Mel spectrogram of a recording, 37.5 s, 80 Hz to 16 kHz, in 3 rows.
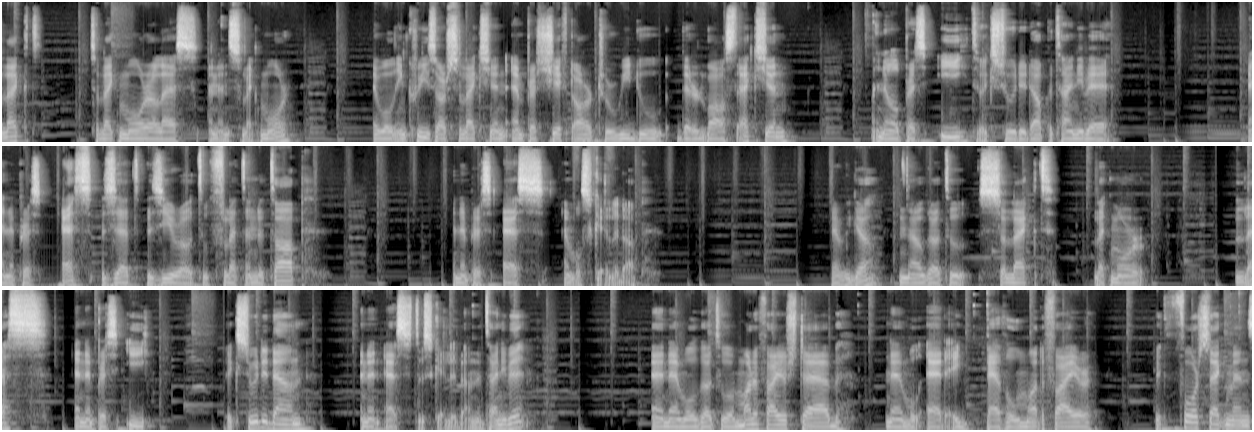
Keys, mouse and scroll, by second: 5.8 shift+r, 8.0 middle click, 9.0 e, 13.0 s, 15.5-17.2 middle drag, 17.2 s, 20.4-22.2 middle drag, 22.2-25.3 drag, 26.1 e, 28.6 s, 29.9 Tab, 30.3-31.0 middle drag, 31.0-33.5 scroll down 1, 34.8 click, 35.2-36.3 scroll up 1, 36.3-37.4 drag.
